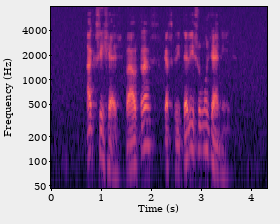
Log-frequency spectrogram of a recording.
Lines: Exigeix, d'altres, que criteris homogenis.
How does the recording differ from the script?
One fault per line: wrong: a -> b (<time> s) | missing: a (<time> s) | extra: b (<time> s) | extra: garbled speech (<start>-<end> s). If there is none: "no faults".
no faults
